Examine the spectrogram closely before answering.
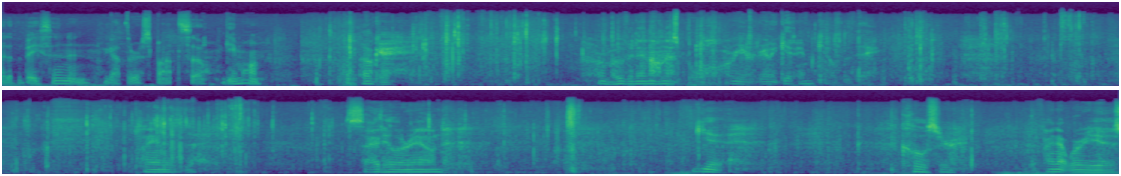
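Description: A man talks calmly and closely.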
